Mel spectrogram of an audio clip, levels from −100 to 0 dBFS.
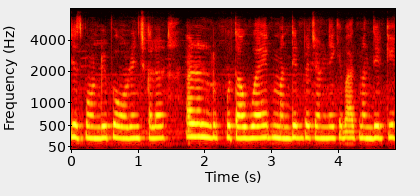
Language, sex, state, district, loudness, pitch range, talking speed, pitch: Hindi, female, Jharkhand, Jamtara, -24 LUFS, 245-260 Hz, 220 wpm, 250 Hz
